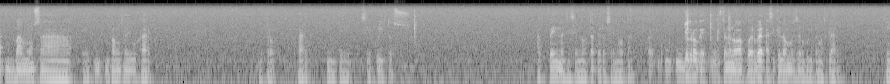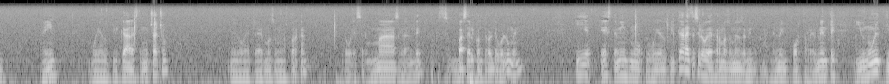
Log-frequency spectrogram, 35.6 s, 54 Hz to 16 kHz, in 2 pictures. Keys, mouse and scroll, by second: 4.8 click, 8.5-12.9 ctrl+drag, 14.3 ctrl+shift+c, 16.7 click, 19.9 click, 21.0 ctrl+d, 22.3-24.3 drag, 24.9-26.2 ctrl+drag, 26.4-28.7 ctrl+drag, 29.7 click, 31.2 ctrl+d, 31.7-33.8 ctrl+drag, 34.5 ctrl+d, 35.1-35.5 ctrl+drag.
